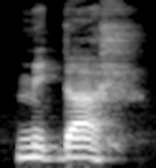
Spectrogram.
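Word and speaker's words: מקדש: La palabra hebrea que se traduce santuario es Mikdash, ¿verdad? Y se escribe M-I-Q-D-A-S-H, que significa lugar santo, apartado o consagrado.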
